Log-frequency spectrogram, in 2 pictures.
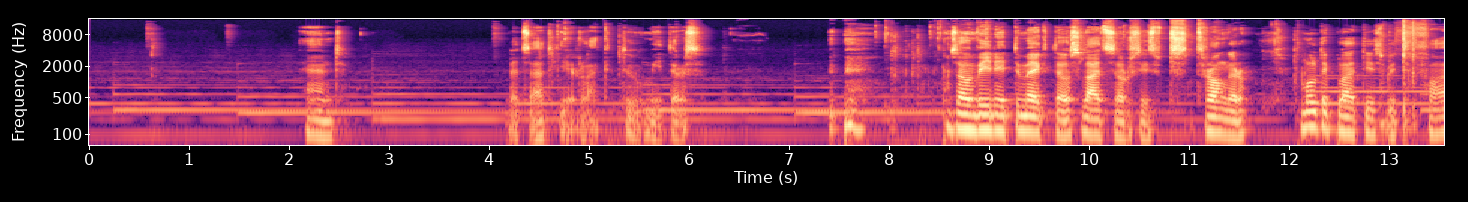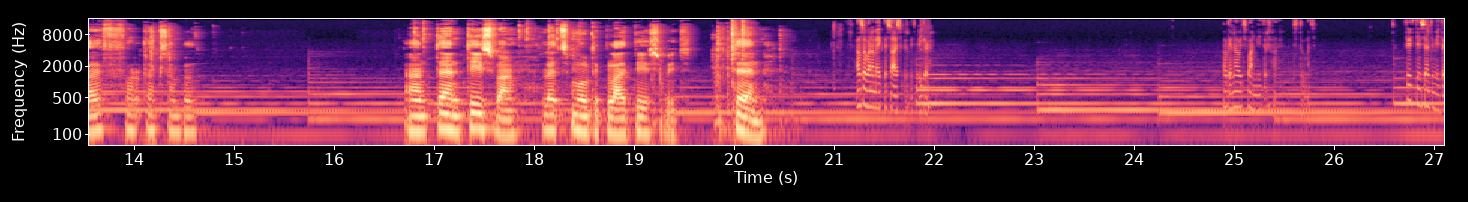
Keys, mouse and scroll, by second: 8.0-14.9 drag, 8.0 shift+z, 8.8 ctrl+s, 8.8-14.9 right drag, 8.8 shift+z, 16.5 ctrl+s, 16.5 click, 16.7-20.8 middle drag, 16.7-20.8 right drag, 23.8-25.8 drag, 26.9-27.1 drag.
